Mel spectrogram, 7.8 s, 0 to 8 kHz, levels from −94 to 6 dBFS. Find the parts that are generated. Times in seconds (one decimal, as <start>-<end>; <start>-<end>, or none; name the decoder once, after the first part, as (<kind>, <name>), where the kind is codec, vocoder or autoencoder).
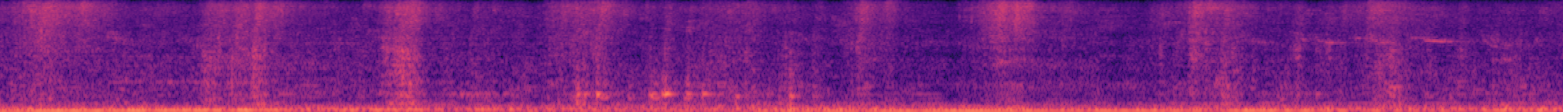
4.6-5.8 (codec, SNAC)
